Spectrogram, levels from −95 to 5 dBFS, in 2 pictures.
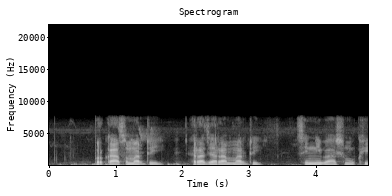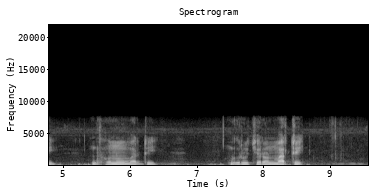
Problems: none marked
